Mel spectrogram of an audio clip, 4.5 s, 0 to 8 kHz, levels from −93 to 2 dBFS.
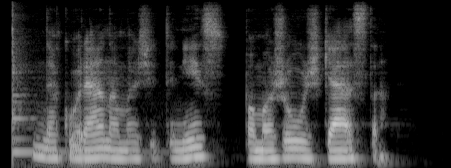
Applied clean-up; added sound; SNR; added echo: none; Bowed string instrument; 16 dB; reverberation time 0.4 s.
